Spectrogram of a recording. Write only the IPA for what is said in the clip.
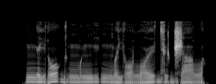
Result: ŋ e j ɾ o ɡ ə ŋ͡m ə ŋ i ŋ͡m ə j o lˠ ø j d y d͡ʒ a lˠ

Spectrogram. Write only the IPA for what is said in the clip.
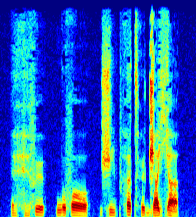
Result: ɛ̤ h ɛ̤ f ʏ | w o f ɔ | ʃ i pʰ ɐ tʰ ø d͡ʒ a ç a

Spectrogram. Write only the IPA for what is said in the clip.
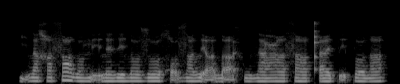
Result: ḭ l a χ ɛ sˤ ɯ ðˤ o ŋ ḛ l ɛ ð e l o zˤ u χ o̰ zˤ ʌ l ḛ ðˤ ɛ̰ x u ð a ʕ e sˤ ɛ qʼ e p ḛ p o ðˤ ɛ

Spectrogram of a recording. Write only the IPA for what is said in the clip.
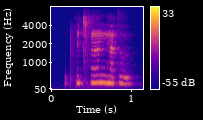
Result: pʰ ə̃ cʰ ə̃ː nː ã t ʊ

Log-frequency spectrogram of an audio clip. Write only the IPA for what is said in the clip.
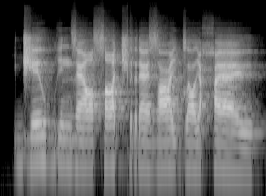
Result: d͡ʒ e u̯ b i n z æ i̯ sˤ æ t͡ʃ r æ z ʕ i ɡ l ɒ i̯ ħ æ y̯

